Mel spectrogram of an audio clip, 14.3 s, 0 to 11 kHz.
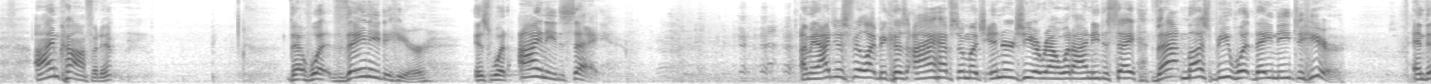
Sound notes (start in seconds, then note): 6.6 audience laughing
